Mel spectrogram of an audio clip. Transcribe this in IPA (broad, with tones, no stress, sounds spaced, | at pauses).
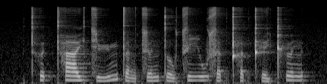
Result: t̪ʰ ɵ˧ t̚ t̪ʰ aː˧ j t͡s yː˨˥ m t̪ ɐ˨˩ ŋ t͡s ɵ˨˧ n t̪ o˨˩ w t͡s iː˧ w s ɐ˨˥ k̚ t̪ʰ ɐ˨˥ k̚ t̪ʰ e˨˩ j kʰ ɵ˥ n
